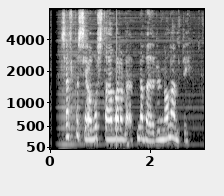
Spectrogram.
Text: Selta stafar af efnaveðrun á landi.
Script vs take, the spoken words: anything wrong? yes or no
yes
